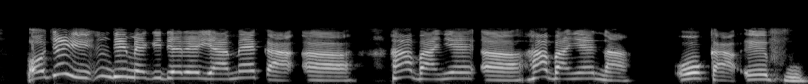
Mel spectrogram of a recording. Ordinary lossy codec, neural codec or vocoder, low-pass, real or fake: Opus, 24 kbps; none; 5.4 kHz; real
